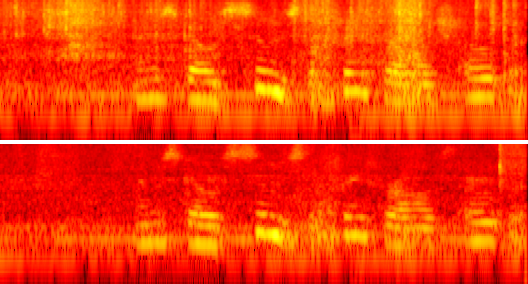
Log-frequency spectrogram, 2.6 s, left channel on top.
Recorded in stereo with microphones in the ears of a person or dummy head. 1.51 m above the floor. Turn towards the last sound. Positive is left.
turn(degrees=25)  # may be behind; listen again after turning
